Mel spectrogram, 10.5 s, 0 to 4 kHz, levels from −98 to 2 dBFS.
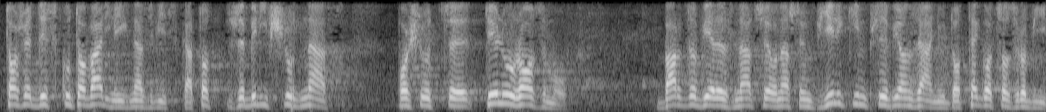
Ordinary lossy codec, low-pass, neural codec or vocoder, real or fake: none; 3.6 kHz; none; real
